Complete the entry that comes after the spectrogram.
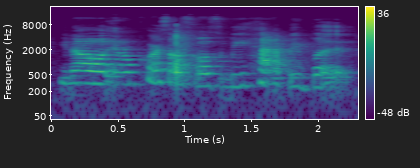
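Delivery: high, loud, sassy exasperation; sassy annoyance. Real, not acted. Overdue mom telling viewers she's annoyed, sassy and high. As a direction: tell them straight, honey, you're done. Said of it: "honey, I am annoyed".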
